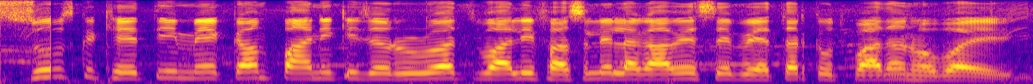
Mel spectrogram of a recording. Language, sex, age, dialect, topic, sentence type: Magahi, male, 18-24, Central/Standard, agriculture, statement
